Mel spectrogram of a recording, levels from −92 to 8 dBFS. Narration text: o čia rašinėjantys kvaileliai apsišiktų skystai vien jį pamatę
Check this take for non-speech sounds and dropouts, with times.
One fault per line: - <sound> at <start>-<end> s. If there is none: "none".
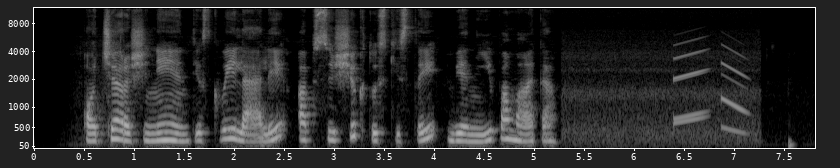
- chirp at 6.4-7.2 s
